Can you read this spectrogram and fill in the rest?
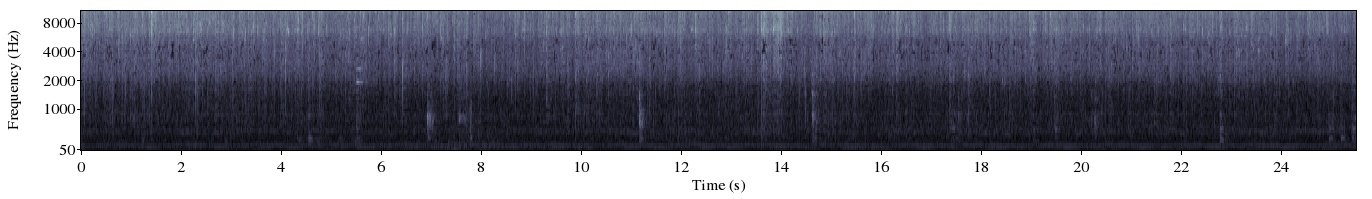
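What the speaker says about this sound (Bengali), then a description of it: "আমি এটা উল্টো পাল্টা করে 10 মিনিট ধরে ভালো করে ভেজে নেব চিকেনটা" Chicken pieces frying in a pan for butter garlic chicken, a continuous close sizzle and crackle with occasional pops, steady throughout and free of talk.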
